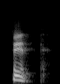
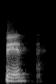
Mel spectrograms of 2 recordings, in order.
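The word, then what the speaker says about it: PhET: que se llaman así simuladores Pet como se escribe p h e t Pet y hay de química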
